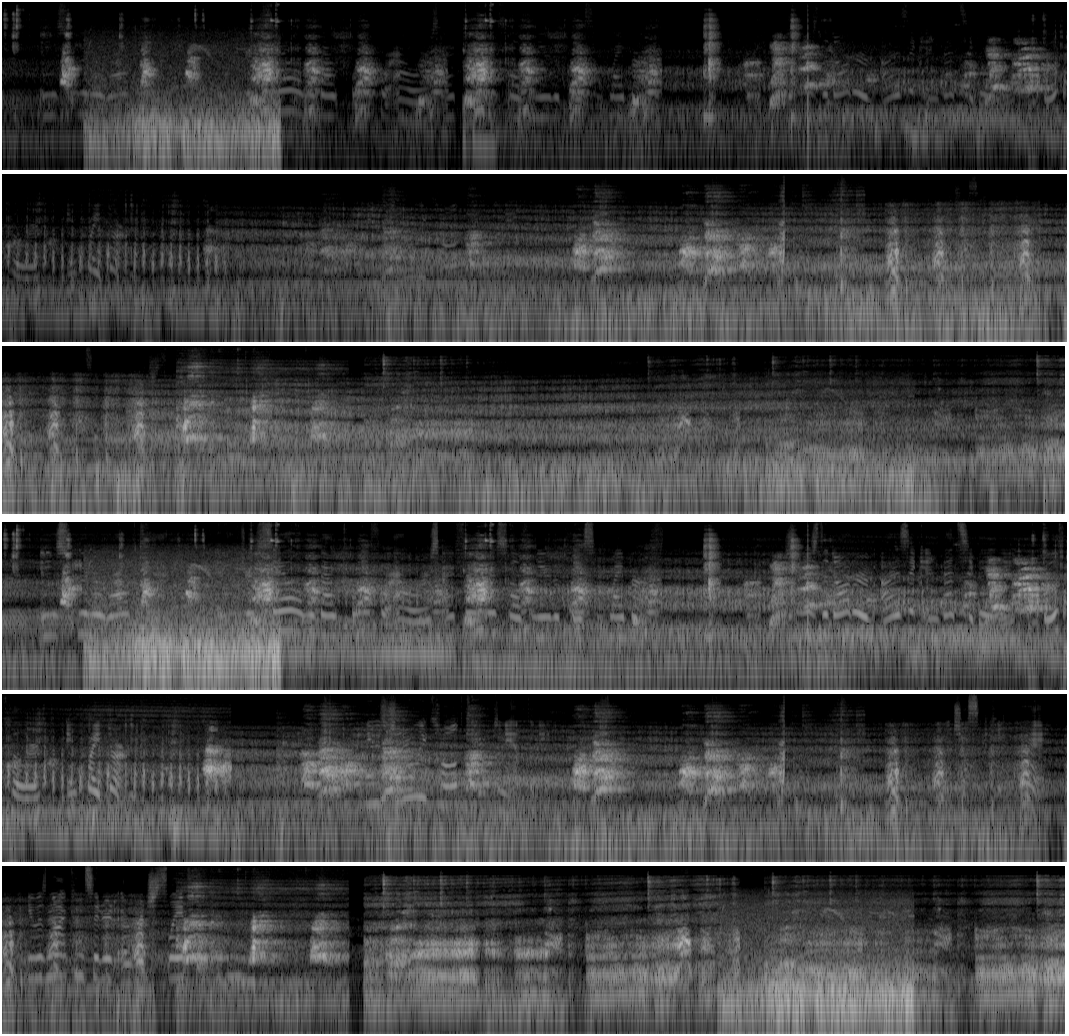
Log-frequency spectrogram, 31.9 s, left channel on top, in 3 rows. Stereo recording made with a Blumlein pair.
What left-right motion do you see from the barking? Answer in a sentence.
In this clip you hear the barking go left and come back.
